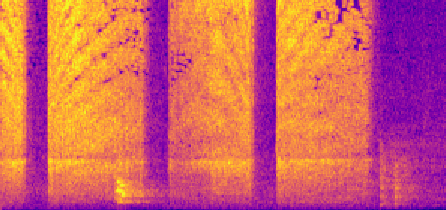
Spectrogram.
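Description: Aerosol primer spray can hissing in repeated bursts of about a second each, with short pauses between them as the nozzle is pressed and released. The spraying stops near the end.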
